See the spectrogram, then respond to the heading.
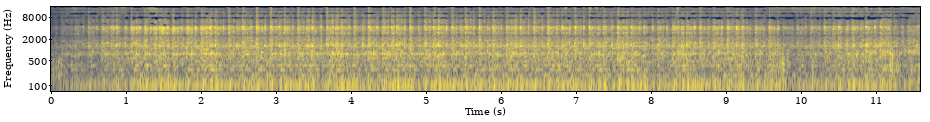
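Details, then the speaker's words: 1993 Ford F-250 7.3L IDI diesel with new injectors, O-rings, return lines and tested glow plugs, good compression, no oil burning; uneven, lumpy idle stumbling about twice a second, shaking badly; misfire, owner suspects injection pump, unconfirmed. "it's got good compression don't burn oil it's really shaking bad as you can see the whole cell phone I got a shake"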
